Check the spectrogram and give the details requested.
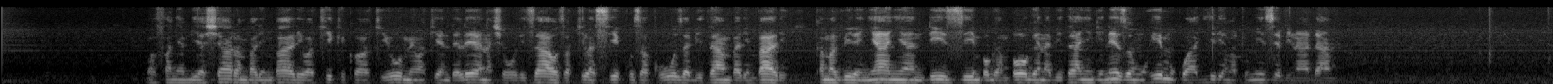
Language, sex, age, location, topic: Swahili, male, 18-24, Dar es Salaam, finance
